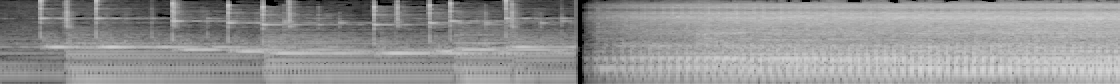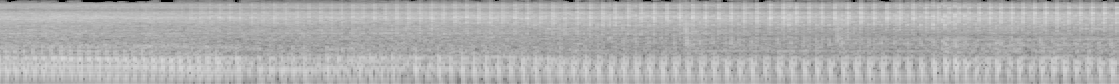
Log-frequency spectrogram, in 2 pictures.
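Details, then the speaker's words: Old motorcycle engine running loud and coarse, rough clatter swelling with throttle blips, before any inspection. "Kondisinya bisa sama-sama kita dengar tadi, cukup kasar suaranya."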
